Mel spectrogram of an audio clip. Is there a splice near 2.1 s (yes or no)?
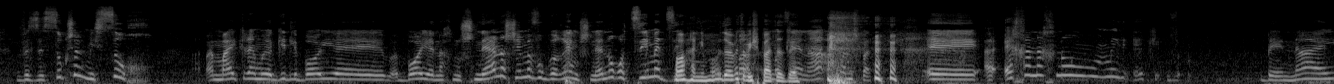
yes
